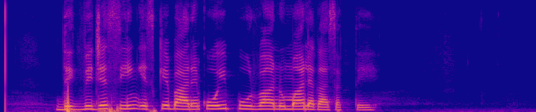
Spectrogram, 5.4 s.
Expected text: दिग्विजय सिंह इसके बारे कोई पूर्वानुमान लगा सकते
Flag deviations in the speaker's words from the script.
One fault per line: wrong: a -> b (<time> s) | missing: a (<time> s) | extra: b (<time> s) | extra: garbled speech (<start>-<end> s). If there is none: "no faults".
no faults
